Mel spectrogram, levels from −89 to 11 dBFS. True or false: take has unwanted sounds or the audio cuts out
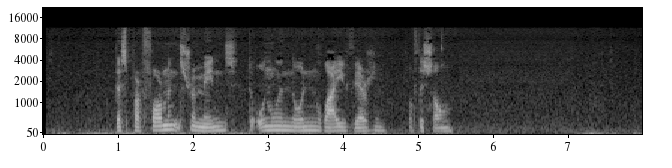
false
